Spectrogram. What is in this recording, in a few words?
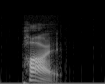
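"pai" fourth tone, Chinese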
